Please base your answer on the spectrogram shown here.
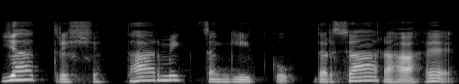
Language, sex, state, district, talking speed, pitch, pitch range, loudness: Hindi, male, Uttar Pradesh, Lucknow, 105 wpm, 125 Hz, 110-180 Hz, -22 LUFS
